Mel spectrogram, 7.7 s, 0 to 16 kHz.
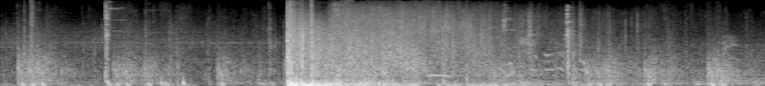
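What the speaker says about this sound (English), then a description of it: "Crash site is taking rocket fire from building two!" Rocket fire explodes at a crash site in Call of Duty Modern Warfare 2 with one heavy boom, preceded by scattered sharp impacts and followed by a lingering rumble, while radio voices speak over the action.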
